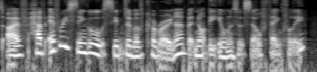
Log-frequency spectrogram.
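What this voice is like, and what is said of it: Croaky, hoarse voice. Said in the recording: “my very croaky voice. I lost my voice yesterday.”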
